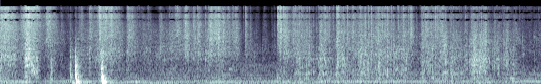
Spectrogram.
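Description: Plastic wrap and aluminium foil rustling and crinkling as they are wrapped around a bag of brown sugar, with two sharp knocks about one and a half and two seconds in.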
